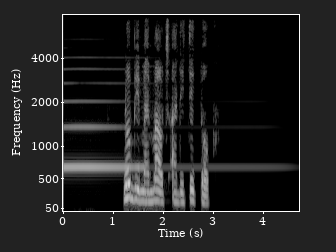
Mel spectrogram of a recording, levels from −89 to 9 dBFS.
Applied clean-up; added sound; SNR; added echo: classical method spectral subtraction.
